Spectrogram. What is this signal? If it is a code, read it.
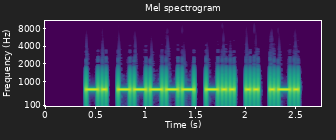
Morse code, heard as a keyed tone, about 30 wpm, 700 Hz. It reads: N0DIR
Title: Call Signs Repeated 2x - 30wpm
